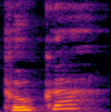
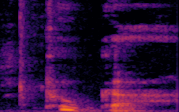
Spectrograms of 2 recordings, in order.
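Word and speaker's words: Pocuh: ah no yes really pronounced puka like Harvey the invisible six foot tall rabbit in the movie yes so there it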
